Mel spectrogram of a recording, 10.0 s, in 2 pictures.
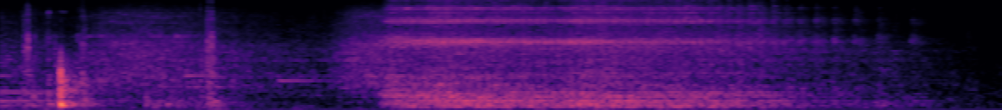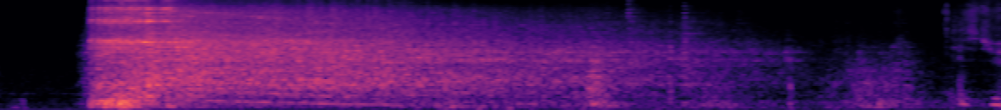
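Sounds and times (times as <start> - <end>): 
power drill boring a hole for a network cable: 0.4 - 4.0, 5.4 - 9.1.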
